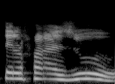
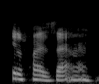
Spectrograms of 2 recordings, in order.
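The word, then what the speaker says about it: تلفاز: Tadi Umi Putri bacanya Tilfazu. Saya koreksi Tilfaza. Karena dia menjadi maf'ul lebih. Yusahidu Faisal.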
